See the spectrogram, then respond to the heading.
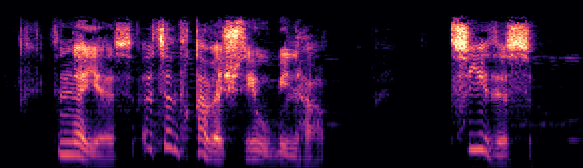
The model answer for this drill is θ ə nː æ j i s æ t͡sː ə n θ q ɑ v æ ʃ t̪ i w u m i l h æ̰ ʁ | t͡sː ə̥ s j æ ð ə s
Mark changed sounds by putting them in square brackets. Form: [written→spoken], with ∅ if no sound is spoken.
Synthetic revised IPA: θ ə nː æ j [i→æ] s æ t͡sː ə n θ q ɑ v æ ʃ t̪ i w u [m→b] i l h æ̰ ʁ | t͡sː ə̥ s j [æ→i] ð ə s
